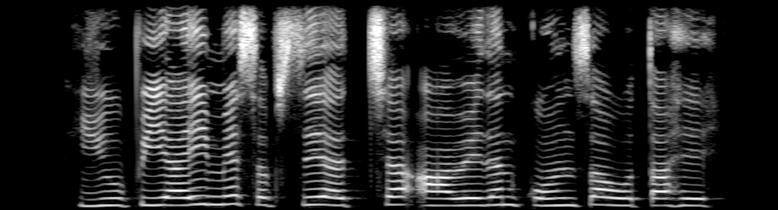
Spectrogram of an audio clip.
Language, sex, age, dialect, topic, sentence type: Hindi, female, 18-24, Awadhi Bundeli, banking, question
